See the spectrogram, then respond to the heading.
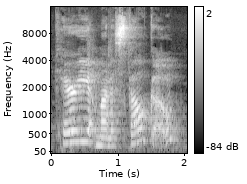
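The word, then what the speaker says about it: Kerri Maniscalco: of the wicked by I believe it's pronounced Carrie Maniscalco excuse me if I'm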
